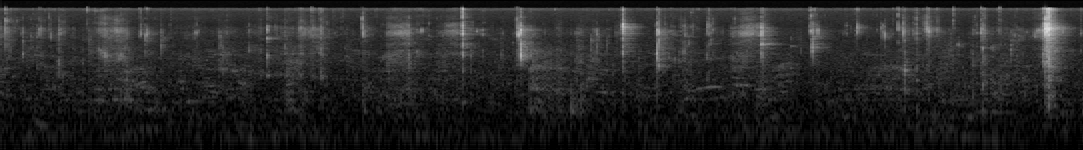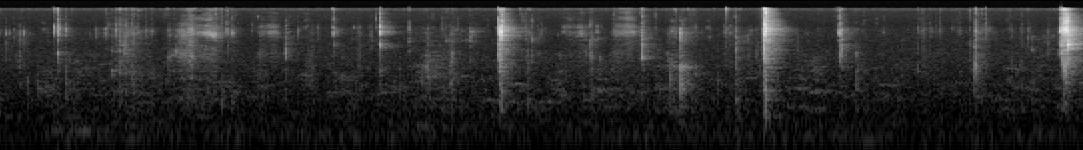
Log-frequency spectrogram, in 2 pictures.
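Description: A person chewing a mouthful of beef and rice, with wet mouth noises and sharp lip smacks every few seconds. The loudest smacks come about ten, sixteen and eighteen seconds in.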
